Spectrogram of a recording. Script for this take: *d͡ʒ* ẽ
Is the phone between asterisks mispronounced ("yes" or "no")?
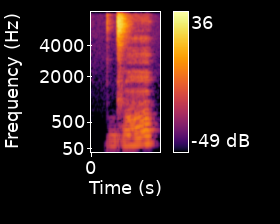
yes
